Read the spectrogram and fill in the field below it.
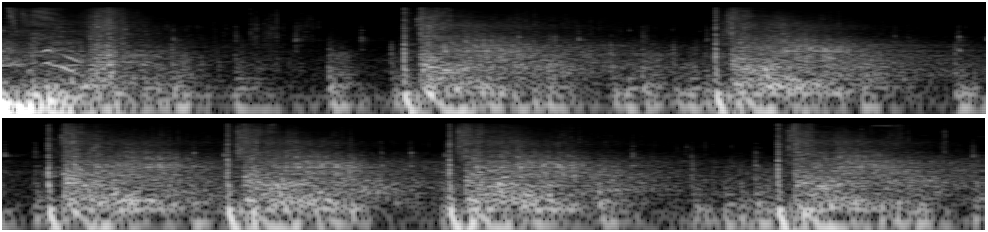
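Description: Debris clatters and scatters after gunshots.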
